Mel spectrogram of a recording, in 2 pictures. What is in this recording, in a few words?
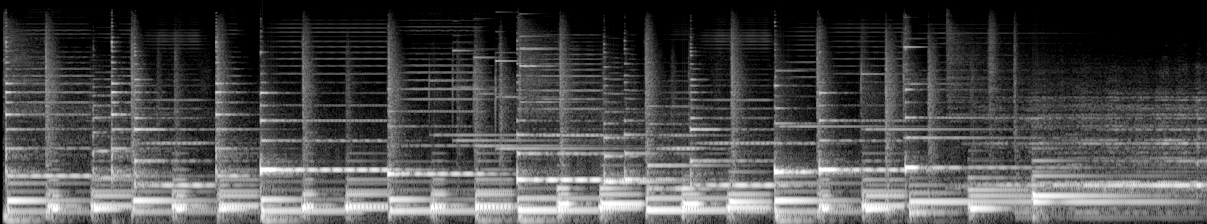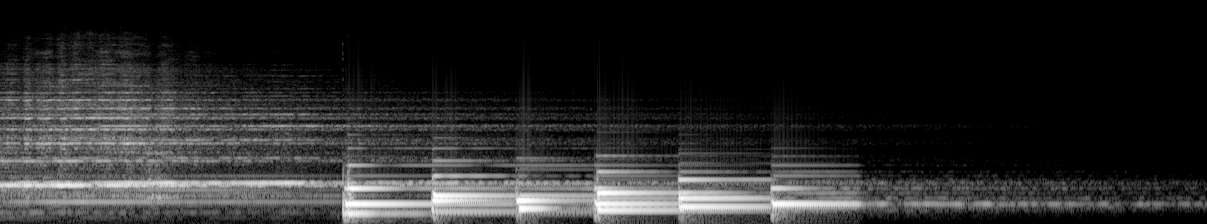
Cute and mysterious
